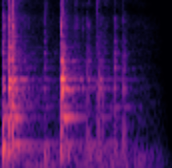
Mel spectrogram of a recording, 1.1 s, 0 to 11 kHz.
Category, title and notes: Sound effects > Objects / House appliances
WOODImpt-Samsung Galaxy Smartphone, CU Board Drop 02 Nicholas Judy TDC
A wooden board drop.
